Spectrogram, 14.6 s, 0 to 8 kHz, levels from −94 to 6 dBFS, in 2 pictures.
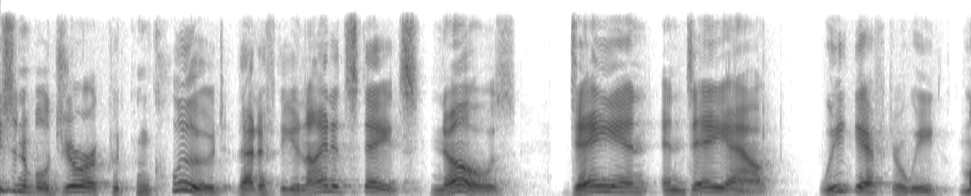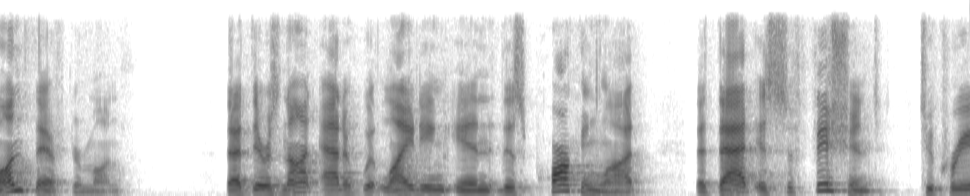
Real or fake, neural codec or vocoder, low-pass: real; none; 7.2 kHz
